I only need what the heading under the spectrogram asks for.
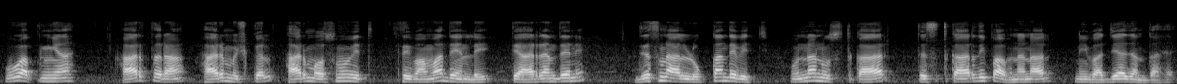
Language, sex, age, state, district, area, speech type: Punjabi, male, 45-60, Punjab, Amritsar, rural, spontaneous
